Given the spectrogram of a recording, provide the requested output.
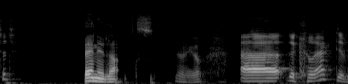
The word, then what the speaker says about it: Benelux: Benelux is, how do you pronounce it? Benelux.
